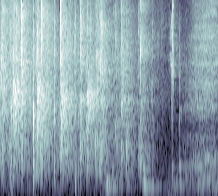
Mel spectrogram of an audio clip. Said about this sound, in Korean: 우리 부활하신 주님께 한번 박수로 영화 드리겠습니다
